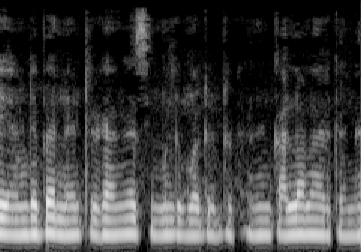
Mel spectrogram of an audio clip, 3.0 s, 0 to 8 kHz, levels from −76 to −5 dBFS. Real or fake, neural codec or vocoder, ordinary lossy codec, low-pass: fake; vocoder, 44.1 kHz, 128 mel bands, Pupu-Vocoder; MP3, 32 kbps; 7.2 kHz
